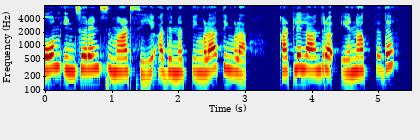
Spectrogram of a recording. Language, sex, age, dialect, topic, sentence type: Kannada, female, 25-30, Dharwad Kannada, banking, statement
